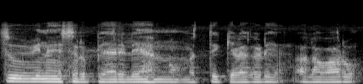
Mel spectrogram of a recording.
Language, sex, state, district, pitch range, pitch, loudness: Kannada, male, Karnataka, Koppal, 115-125 Hz, 120 Hz, -16 LUFS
